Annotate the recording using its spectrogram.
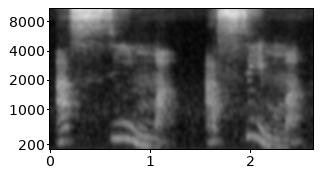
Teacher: Então, esse I aqui, ele é nasal também. Então, eu tenho aqui um I, que ele é tônico e é nasal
